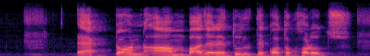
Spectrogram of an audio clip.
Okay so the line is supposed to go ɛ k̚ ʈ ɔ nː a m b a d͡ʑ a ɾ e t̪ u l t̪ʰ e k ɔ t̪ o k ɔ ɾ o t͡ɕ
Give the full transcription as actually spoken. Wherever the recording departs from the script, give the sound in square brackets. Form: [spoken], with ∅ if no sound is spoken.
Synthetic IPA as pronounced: ɛ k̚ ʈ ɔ [n] a m b a d͡ʑ a ɾ e t̪ u l [t̪] e k ɔ t̪ o [kʰ] ɔ ɾ o t͡ɕ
